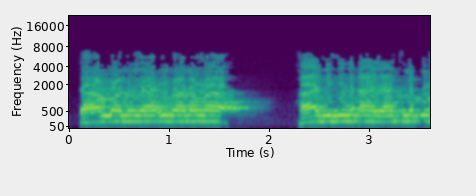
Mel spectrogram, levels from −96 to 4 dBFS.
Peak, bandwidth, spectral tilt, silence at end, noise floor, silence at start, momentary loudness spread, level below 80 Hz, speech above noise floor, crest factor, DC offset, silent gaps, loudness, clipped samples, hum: -6 dBFS; 6.8 kHz; -5 dB/octave; 0 s; -48 dBFS; 0.1 s; 5 LU; -60 dBFS; 34 dB; 10 dB; under 0.1%; none; -15 LUFS; under 0.1%; none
